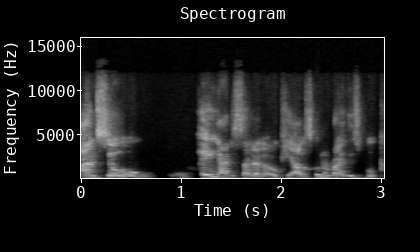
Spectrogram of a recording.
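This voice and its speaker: Speaking with a Yoruba accent, a woman uses a medium pitch. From Nigeria, Lagos. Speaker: novelist. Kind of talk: interview.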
